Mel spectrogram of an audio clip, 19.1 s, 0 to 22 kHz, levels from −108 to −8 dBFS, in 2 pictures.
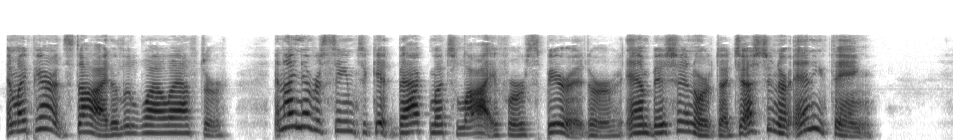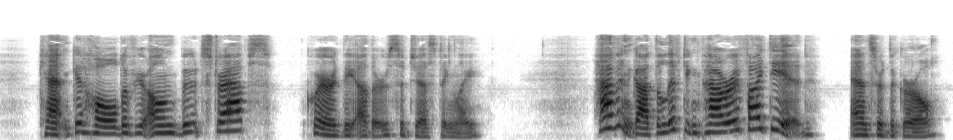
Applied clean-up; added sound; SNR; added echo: none; none; none; none.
